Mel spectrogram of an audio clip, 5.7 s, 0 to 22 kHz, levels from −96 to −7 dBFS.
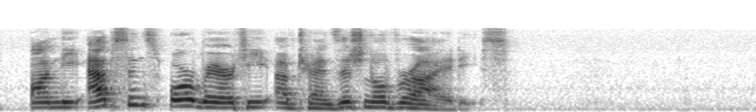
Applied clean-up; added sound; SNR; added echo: none; none; none; none.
